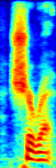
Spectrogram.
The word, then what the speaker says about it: charrette: about potentially a bit of a charrette, if I've pronounced that correctly. You did.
